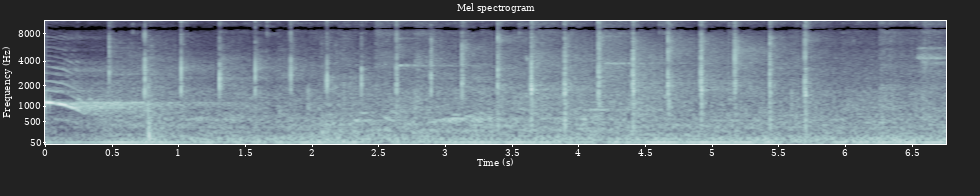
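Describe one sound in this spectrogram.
A ping-pong ball bounces quickly and steadily on a hard surface.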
